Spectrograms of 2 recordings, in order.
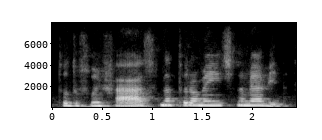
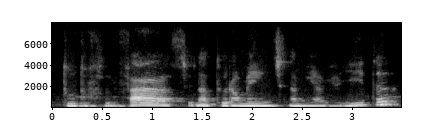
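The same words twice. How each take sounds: First: It is said at a normal pace. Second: It is said slowly and drawn out.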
